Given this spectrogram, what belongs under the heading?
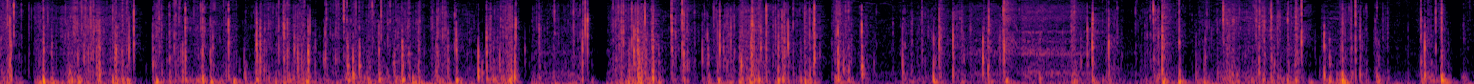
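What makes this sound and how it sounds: A full, foil-lined plastic Zapp's potato chip bag is held close while fingertips tap, scratch and crinkle it. The result is a dense, continuous run of crisp crackles and sharp taps with a bright, hissy edge over soft low thumps, with no pauses longer than a moment.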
